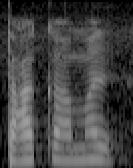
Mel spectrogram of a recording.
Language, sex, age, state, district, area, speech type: Tamil, female, 45-60, Tamil Nadu, Thanjavur, rural, spontaneous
